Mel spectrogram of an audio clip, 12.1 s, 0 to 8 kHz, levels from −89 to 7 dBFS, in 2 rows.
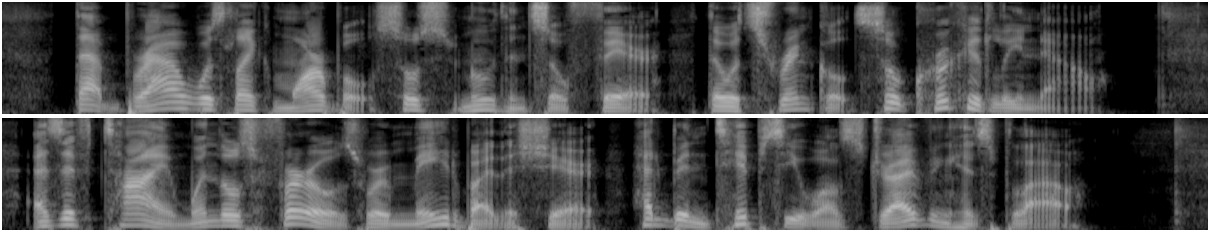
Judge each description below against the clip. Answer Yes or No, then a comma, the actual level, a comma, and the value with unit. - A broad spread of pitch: Yes, wide, 8.4 semitones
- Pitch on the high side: No, low, 125 Hz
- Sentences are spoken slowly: No, average, 170 wpm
